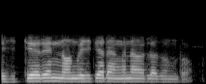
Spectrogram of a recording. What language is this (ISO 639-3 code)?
mal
